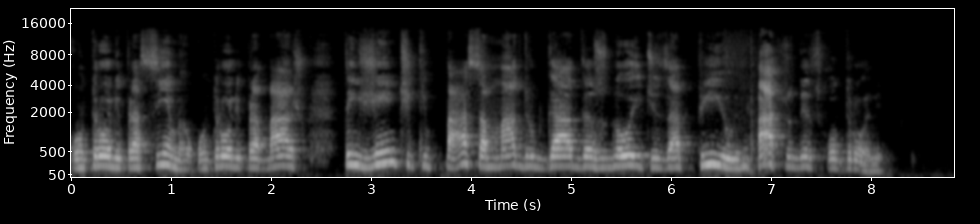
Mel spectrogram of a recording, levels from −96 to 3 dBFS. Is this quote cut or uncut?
uncut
